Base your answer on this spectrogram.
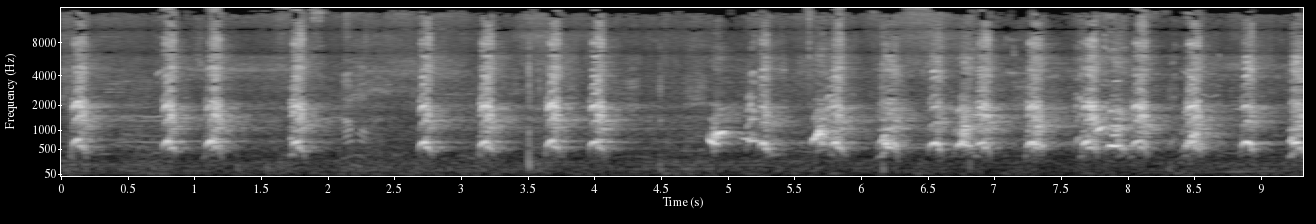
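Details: German Shepherd from a breeding and competition group barking steadily, loud barks repeated roughly twice a second in a long run, quickening and overlapping toward the end.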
